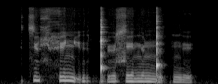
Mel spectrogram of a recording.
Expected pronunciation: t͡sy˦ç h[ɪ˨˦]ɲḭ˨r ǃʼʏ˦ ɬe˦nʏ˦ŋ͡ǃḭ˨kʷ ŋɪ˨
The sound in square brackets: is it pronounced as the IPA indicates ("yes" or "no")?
no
